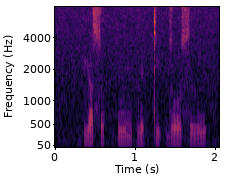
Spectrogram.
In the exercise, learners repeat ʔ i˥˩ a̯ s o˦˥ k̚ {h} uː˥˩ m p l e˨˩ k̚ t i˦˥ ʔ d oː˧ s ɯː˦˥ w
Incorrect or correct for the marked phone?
correct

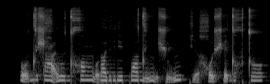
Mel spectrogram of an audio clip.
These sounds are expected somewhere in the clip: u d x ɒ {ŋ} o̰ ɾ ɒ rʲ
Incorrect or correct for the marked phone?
correct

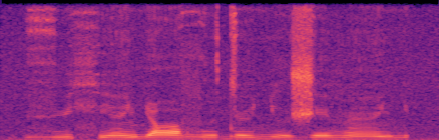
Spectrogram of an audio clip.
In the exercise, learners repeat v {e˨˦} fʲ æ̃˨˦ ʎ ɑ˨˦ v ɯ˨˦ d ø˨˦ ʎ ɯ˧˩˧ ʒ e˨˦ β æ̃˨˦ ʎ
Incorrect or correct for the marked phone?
incorrect: y˨˦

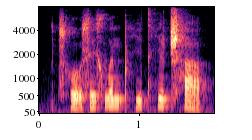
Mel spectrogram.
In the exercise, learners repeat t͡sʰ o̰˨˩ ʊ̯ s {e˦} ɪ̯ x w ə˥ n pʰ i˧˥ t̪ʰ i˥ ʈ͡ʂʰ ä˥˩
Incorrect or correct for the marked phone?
correct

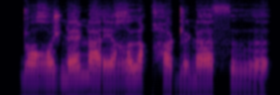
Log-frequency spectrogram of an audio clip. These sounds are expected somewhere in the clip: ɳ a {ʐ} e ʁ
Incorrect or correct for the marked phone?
incorrect: ɾ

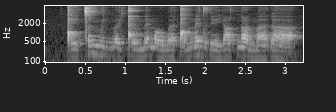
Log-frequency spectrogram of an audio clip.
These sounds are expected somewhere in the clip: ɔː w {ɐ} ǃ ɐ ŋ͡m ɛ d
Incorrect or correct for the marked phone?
incorrect: ɐː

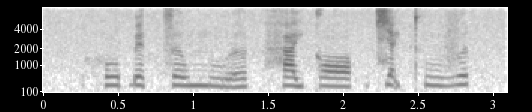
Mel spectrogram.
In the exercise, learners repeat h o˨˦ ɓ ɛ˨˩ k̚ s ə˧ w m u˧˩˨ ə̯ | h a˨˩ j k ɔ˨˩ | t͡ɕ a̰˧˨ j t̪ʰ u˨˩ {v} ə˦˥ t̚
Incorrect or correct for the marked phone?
correct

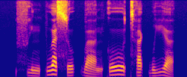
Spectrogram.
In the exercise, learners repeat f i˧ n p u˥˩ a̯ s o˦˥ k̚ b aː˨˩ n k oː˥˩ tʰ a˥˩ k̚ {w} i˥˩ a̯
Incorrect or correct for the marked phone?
correct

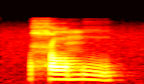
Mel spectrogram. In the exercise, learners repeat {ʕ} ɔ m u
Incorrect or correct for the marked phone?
incorrect: ħ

